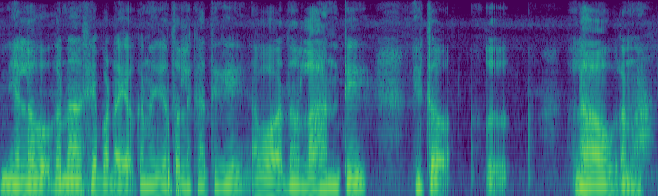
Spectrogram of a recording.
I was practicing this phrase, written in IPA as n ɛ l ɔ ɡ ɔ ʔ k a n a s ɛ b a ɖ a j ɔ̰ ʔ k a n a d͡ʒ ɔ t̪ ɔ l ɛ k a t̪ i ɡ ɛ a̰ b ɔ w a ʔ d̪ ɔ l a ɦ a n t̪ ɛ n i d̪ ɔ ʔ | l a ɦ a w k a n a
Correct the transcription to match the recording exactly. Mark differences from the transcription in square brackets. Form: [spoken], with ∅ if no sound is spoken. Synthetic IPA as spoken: [ɲ] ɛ l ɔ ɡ ɔ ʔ k a n a s ɛ b a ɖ a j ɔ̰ ʔ k a n a d͡ʒ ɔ t̪ ɔ l ɛ k a t̪ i ɡ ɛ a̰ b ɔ w a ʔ d̪ ɔ l a ɦ a n t̪ [i] n i [t̪] ɔ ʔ | l a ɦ a w k a n a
